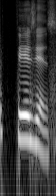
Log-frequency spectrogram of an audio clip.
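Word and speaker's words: Fajans: अब बेटा next topic हम लोग करने वाले हैं फेजेंस रूल। कुछ लोग फजांस रूल बोलते हैं, कुछ लोग फेजेंस रूल बोलते हैं। आपको जो बोलना है आप बोल सकते हैं, बट स्पेलिंग यही रहेगा, स्पेलिंग आप चेंज नहीं करिएगा।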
